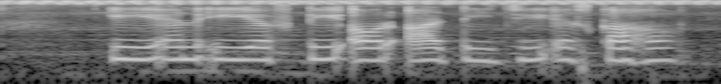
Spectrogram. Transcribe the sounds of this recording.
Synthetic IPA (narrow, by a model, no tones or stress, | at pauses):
iːeniːepʰʈiʔɔːɾaːɾʈid͡ʒiːʔeskaɦɔ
